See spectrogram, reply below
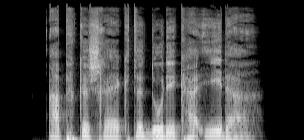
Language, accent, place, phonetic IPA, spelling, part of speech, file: German, Germany, Berlin, [ˈapɡəʃʁɛːktə dodekaˈʔeːdɐ], abgeschrägte Dodekaeder, noun, De-abgeschrägte Dodekaeder.ogg
- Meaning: plural of abgeschrägtes Dodekaeder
